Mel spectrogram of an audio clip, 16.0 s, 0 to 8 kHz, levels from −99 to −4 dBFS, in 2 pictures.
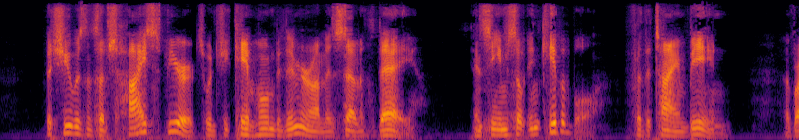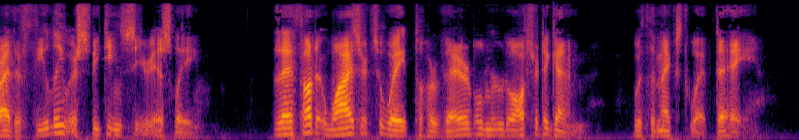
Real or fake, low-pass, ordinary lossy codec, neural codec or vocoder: fake; 7.2 kHz; AAC, 32 kbps; codec, 24 kHz, 0.9 kbps, WavTokenizer, medium speech release version 1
